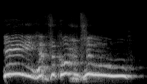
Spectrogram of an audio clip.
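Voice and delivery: slow, very high raptor screech; velociraptor speaking English. Acted. Raptor creature speaking up for its followers, velociraptor screech. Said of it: "like a, a velociraptor trying to speak English".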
